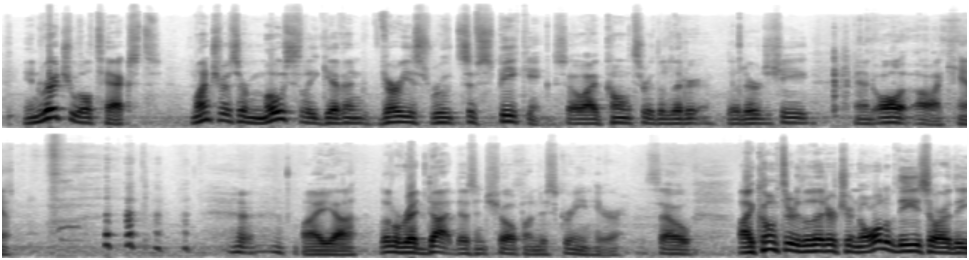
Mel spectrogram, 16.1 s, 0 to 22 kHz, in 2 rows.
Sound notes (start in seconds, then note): 8.4 laughs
